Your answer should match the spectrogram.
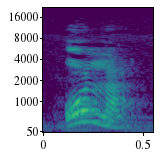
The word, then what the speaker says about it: hola: hola now in Spanish we have just one expression that is Ola Ola Ola as you can realize the intonation is on the first part in oh and not laugh we give experimentations in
